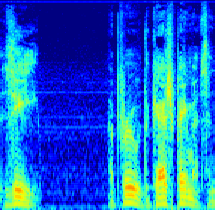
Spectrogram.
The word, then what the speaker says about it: Xe: to former company officials Blackwater which is now XE but pronounced Z approved the cash payments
